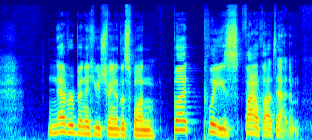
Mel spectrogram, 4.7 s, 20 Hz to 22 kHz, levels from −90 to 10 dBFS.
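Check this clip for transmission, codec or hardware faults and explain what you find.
Nothing in the speech signal points to a transmission, codec or hardware problem.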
